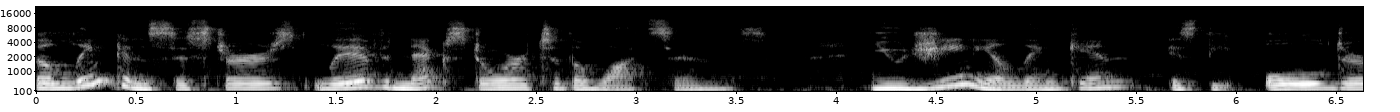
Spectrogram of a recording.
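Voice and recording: The recording captures reading aloud in a natural voice.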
